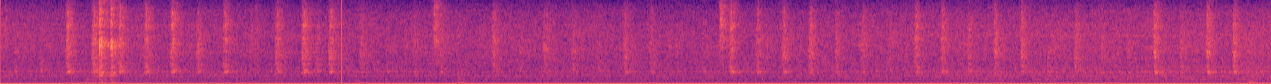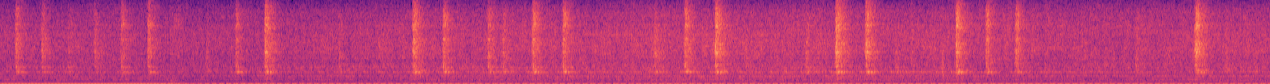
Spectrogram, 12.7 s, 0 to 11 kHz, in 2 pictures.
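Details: Sharp regular metallic knock, about three per second at idle, after a variator (CVT) replacement, 200,000 km engine that burns no oil, no knock while driving; starter gear found striking the flywheel teeth.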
